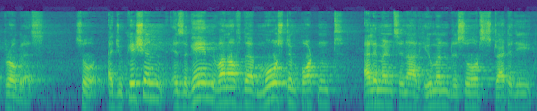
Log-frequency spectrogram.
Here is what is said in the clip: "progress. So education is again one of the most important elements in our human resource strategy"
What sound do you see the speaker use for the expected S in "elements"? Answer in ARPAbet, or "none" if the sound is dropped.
S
